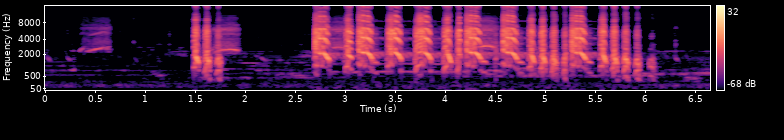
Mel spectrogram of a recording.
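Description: A male grey francolin gives a loud, harsh, screechy call: a brief burst of three notes, then a rapid run of about twenty squeaky notes, about three per second.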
